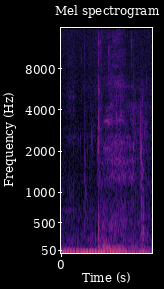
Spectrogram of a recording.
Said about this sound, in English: So after a few chews, it's really getting the juices going and the flavour pumping. Mouth watering.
